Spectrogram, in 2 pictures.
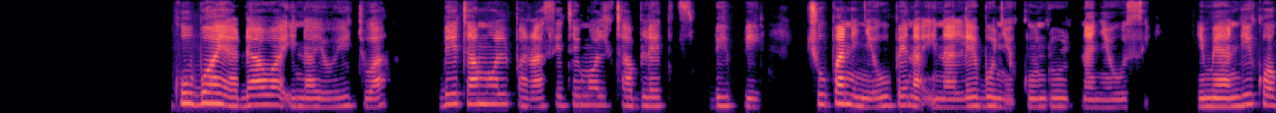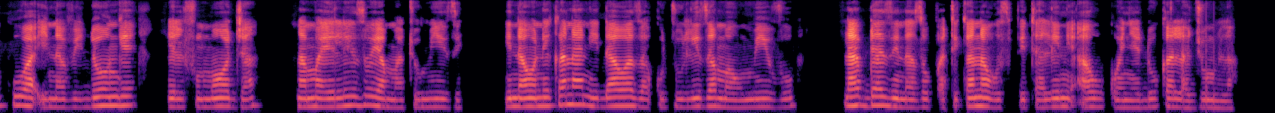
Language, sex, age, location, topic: Swahili, female, 25-35, Nairobi, health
